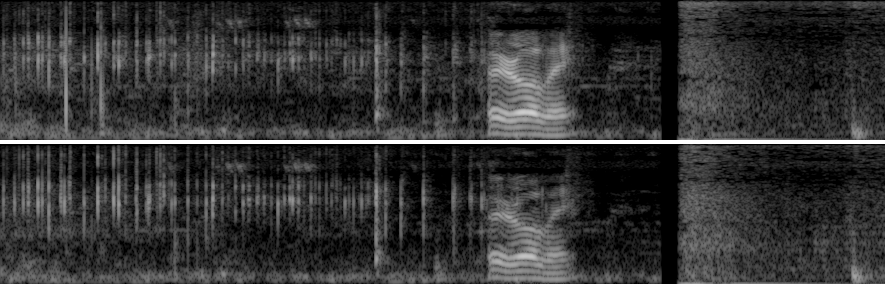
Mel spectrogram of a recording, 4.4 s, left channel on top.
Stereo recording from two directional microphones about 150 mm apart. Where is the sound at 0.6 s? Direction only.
90° right.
